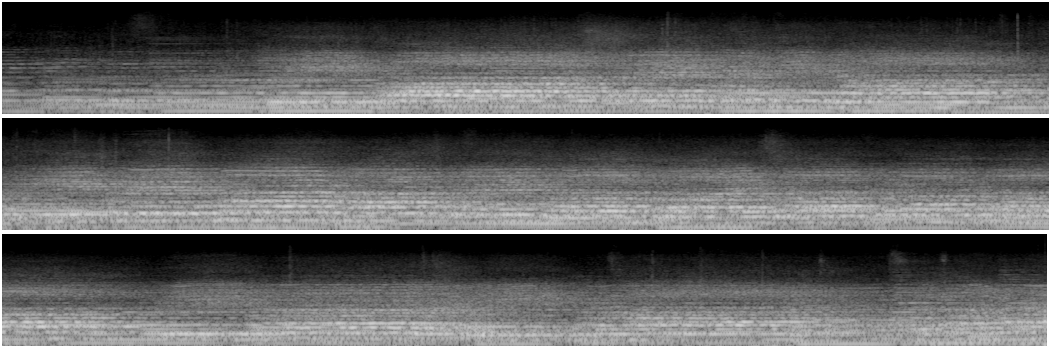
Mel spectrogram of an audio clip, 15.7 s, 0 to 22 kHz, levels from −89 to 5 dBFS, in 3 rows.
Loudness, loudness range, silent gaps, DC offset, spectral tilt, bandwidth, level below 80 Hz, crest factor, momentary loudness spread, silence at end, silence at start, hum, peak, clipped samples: -19 LUFS; 1 LU; none; under 0.1%; -7.5 dB/octave; 11 kHz; -34 dBFS; 16 dB; 6 LU; 0 s; 0 s; none; -4 dBFS; under 0.1%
